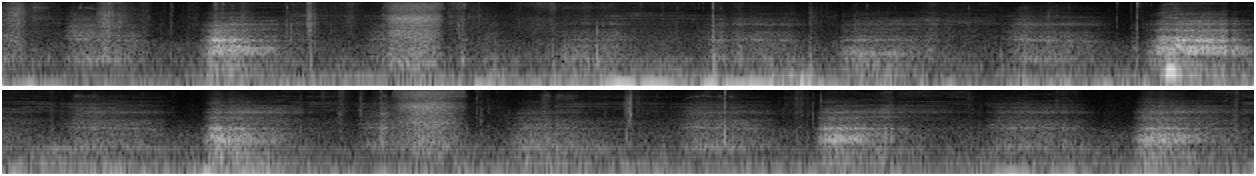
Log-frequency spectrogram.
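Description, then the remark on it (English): Heavy, labored panting of a man walking over the hills, with rapid repeated breaths, gasps and occasional snorts in an uneven rhythm; no speech. “Spoken by this guy on a walk over the hills, puffing and panting.”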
